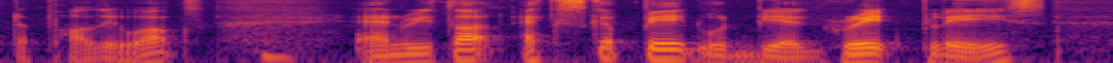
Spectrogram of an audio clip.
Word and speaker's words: Xscap8: Clever, because it's spelled X-SCAP8. Correct. Escapade.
